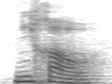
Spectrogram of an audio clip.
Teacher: c'est pas le H aspiré comme en anglais, hein. Le H se prononce comme R, comme dans riz.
